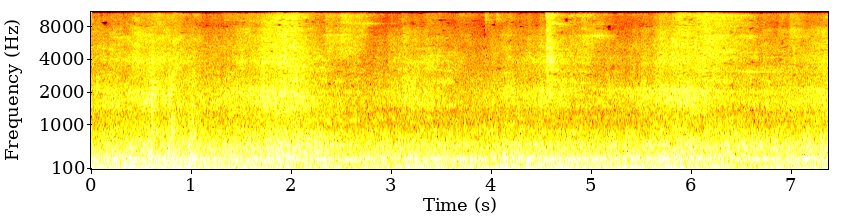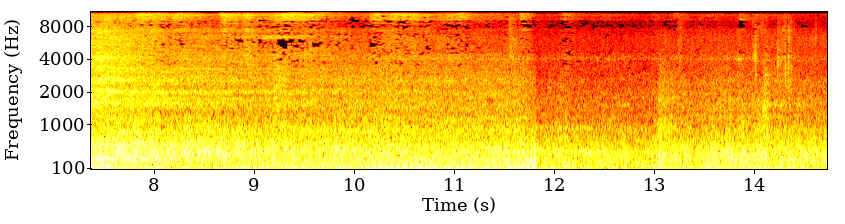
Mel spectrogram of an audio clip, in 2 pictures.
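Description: Freight train of double-stacked containers rolling past, its wheels rumbling and clattering on the rails with a steady hum. The sound fades after about eight seconds as the last cars go by, and a single sharp knock comes near the end.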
